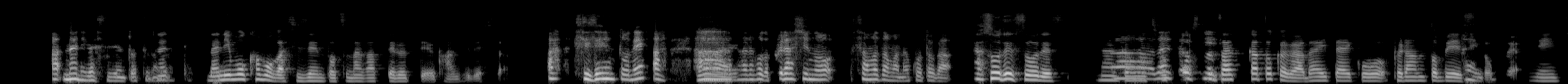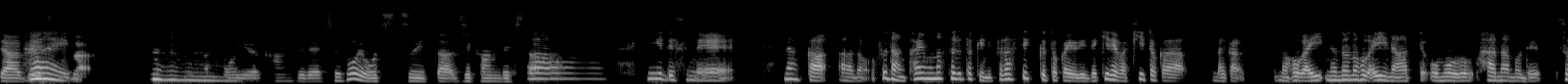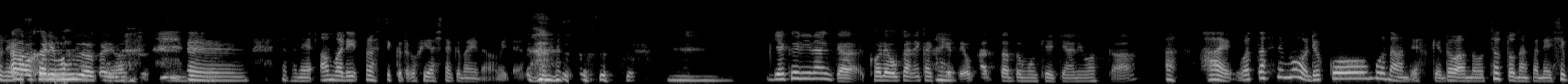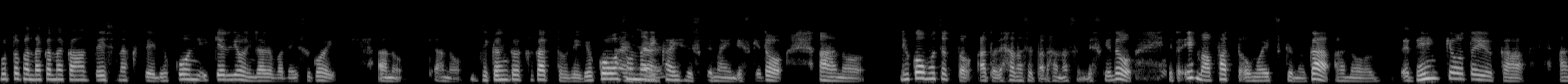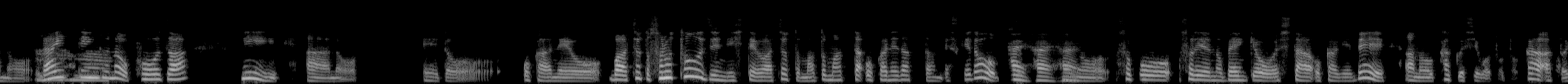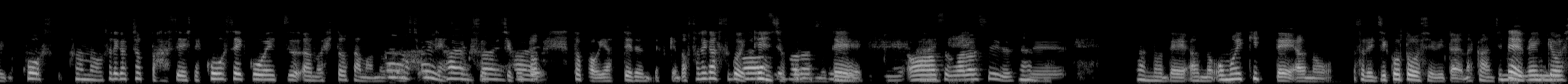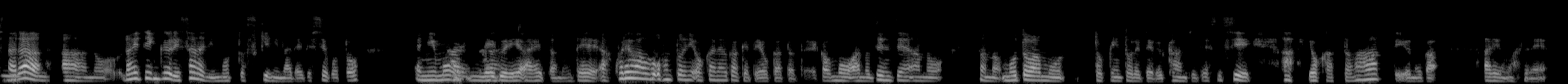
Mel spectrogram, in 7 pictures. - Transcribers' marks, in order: other background noise; alarm; in English: "プラントベース"; in English: "ネイチャーベース"; laughing while speaking: "思います"; laughing while speaking: "え、そう そう そう そう そう"; chuckle; other noise
- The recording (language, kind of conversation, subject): Japanese, unstructured, お金の使い方で大切にしていることは何ですか？
- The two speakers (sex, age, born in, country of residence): female, 30-34, Japan, United States; female, 40-44, Japan, Japan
